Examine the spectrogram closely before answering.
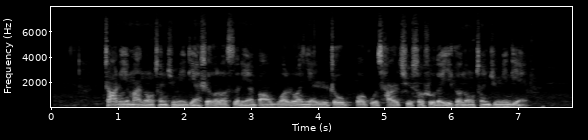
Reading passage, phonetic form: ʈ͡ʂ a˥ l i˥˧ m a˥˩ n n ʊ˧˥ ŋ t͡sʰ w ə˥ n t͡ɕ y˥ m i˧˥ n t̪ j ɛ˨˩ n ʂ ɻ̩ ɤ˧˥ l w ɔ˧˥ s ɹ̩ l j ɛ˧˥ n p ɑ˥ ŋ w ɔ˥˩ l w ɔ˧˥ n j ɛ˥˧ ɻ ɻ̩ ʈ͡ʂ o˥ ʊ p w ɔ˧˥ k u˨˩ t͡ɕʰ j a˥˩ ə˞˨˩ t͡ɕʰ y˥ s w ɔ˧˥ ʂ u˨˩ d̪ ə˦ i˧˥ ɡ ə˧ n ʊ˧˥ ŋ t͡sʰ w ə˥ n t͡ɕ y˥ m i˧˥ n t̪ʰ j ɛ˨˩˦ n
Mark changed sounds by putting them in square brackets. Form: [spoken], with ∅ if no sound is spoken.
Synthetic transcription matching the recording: ʈ͡ʂ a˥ l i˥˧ m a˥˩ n n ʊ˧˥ ŋ t͡sʰ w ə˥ n t͡ɕ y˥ m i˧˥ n t̪ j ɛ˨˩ n ʂ ɻ̩ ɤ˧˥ l w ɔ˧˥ s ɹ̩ l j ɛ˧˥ n p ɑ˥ ŋ w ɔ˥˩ l w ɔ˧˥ n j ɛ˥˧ ɻ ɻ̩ ʈ͡ʂ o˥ ʊ p w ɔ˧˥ k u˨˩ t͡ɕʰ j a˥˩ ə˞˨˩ t͡ɕʰ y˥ s w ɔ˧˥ ʂ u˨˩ d̪ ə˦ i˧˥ ɡ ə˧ n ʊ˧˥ ŋ t͡sʰ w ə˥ n t͡ɕ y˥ m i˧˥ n [t̪] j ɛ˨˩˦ n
